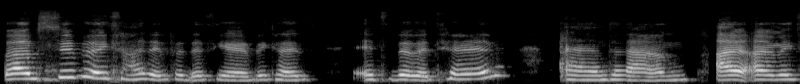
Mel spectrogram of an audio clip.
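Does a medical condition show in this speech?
Yes: cerebral palsy, quadriplegic.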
